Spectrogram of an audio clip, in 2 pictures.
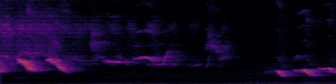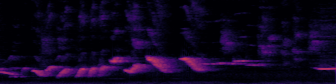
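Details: Oriental magpie-robin in lively ngekek-style song, rapid series of sliding, buzzy descending notes and scratchy chatters, fast and varied, over a steady low background hum.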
